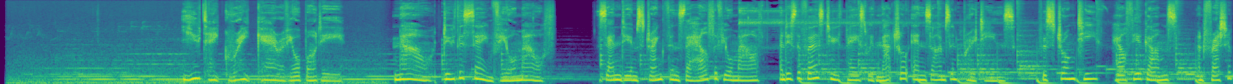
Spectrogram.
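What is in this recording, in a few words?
F UK PUB, British, female; Zendium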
